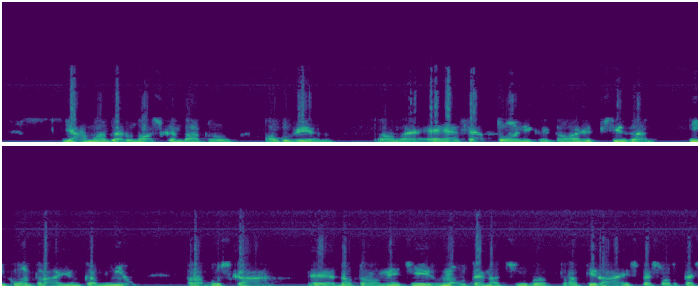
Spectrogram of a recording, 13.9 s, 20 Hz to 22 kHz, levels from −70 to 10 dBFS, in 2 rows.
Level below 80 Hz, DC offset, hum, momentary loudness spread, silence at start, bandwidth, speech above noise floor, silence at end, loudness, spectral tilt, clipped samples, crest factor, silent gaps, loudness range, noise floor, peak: -50 dBFS; under 0.1%; none; 8 LU; 0.6 s; 12.5 kHz; 31 dB; 0 s; -17 LUFS; -7 dB/octave; under 0.1%; 16 dB; none; 2 LU; -47 dBFS; 0 dBFS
